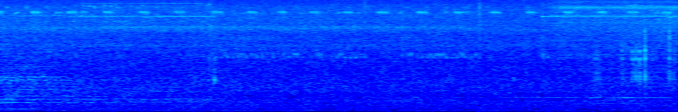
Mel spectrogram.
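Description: Near silence: faint outdoor ambience with a faint, high insect chirp repeating about three times a second.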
